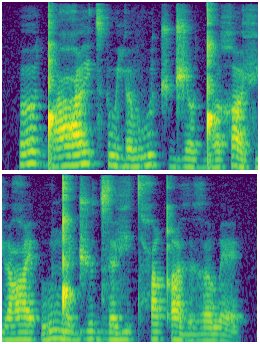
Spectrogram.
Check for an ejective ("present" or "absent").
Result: present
